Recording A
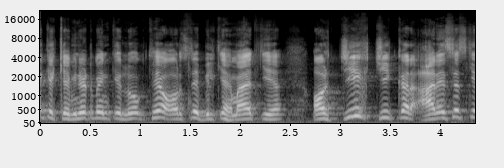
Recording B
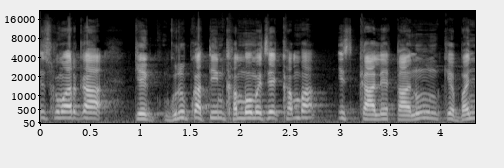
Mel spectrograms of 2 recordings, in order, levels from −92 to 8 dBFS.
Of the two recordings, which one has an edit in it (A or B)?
B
